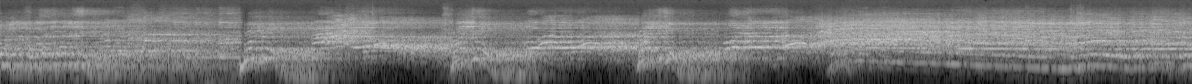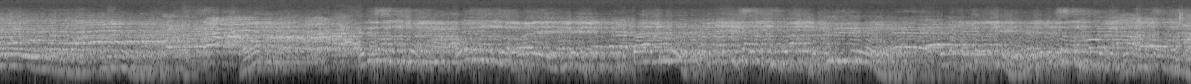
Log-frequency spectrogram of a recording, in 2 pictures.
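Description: A crowd of children shouts and chatters loudly in an echoing hall.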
